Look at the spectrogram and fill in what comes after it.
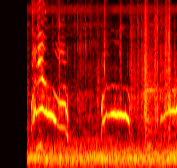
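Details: Kitten calling for its mother: three drawn-out, wavering meows, the first loudest and falling at the end, separated by short pauses, over a low background hum.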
